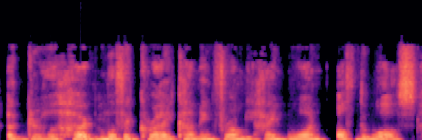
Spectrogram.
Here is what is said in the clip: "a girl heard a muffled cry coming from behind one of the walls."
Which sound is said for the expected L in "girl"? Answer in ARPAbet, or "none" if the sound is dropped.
L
